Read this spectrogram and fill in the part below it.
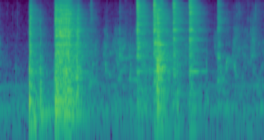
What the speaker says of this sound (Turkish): Şöyle bir karıştıracağım çırpıcıyla.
